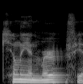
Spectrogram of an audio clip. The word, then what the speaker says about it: Cillian Murphy: Starring Rachel McAdams and Cillian Murphy, I believe is how you pronounce his name. – Yep.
